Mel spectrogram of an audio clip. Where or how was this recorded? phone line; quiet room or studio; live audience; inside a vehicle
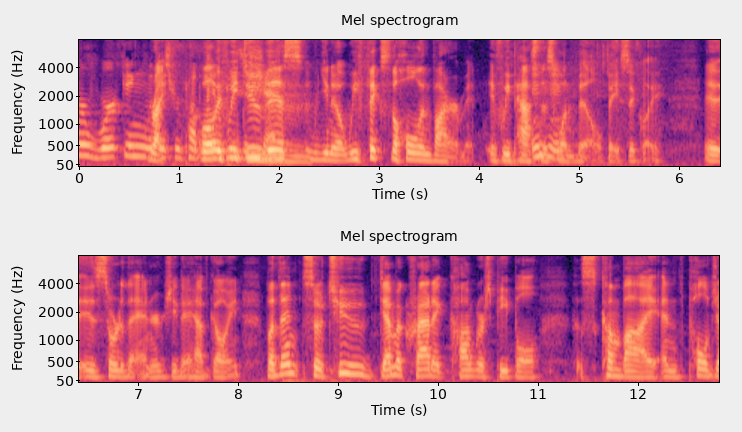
quiet room or studio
